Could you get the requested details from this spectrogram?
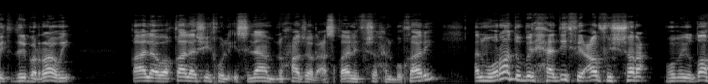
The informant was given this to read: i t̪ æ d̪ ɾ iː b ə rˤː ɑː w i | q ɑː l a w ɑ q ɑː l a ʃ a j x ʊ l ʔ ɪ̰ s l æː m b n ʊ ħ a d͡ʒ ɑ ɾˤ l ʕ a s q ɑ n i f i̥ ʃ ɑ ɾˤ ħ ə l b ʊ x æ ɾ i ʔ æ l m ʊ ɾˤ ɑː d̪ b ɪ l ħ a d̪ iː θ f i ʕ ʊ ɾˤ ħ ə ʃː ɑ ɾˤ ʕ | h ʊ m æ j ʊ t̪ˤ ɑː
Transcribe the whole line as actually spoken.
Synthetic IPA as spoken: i t̪ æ d̪ ɾ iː b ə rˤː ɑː w i | q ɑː l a w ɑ q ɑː l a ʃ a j x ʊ l ʔ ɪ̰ s l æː m b n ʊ ħ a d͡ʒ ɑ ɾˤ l ʕ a s q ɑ n i f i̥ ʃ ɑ ɾˤ ħ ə l b ʊ x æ ɾ i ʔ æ l m ʊ ɾˤ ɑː d̪ b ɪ l ħ a d̪ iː θ f i ʕ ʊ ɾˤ f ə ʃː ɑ ɾˤ ʕ | h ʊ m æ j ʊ d̪ˤ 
